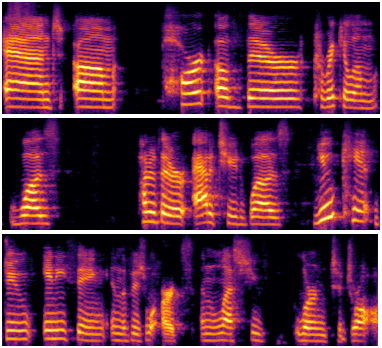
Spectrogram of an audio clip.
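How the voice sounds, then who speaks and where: A woman's bright, sharp voice in an American accent, at a very slow pace with ordinary pitch variation, over a quiet background. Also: fairly high pitch for a woman. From US South, Kentucky. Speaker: artist. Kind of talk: interview.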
